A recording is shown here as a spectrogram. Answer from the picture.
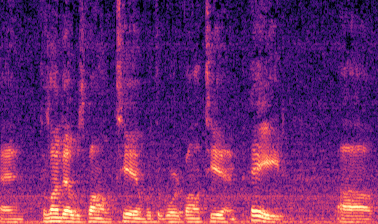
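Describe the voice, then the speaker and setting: A man speaks with ordinary pitch variation. Noticeable background noise and audible room echo surround his voice. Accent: New York. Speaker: former volunteer firefighter and community historian. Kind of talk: oral history interview.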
